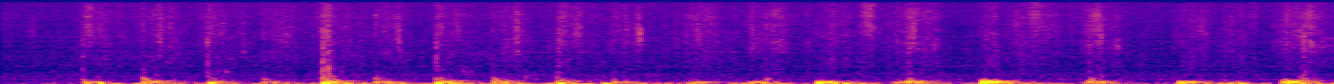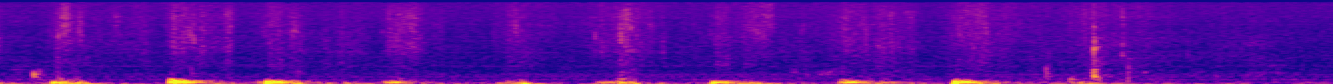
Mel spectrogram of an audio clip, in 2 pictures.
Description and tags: Schritte SockenTeppich
Foley of socks on carpet.
footsteps, carpet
